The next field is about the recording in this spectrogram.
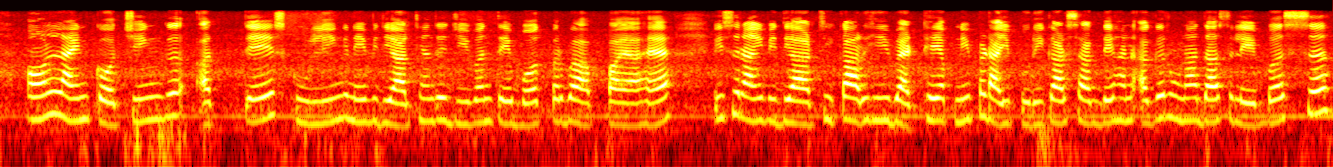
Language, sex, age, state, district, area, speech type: Punjabi, female, 18-30, Punjab, Rupnagar, rural, spontaneous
